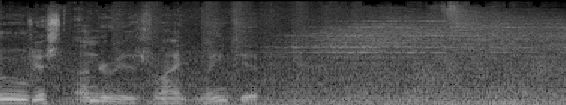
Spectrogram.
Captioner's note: jet engine noises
